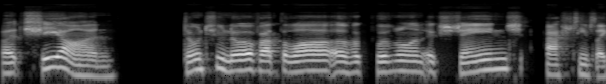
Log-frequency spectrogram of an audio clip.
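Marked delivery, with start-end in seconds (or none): 0.0-5.2 slow, half-weary, half-sarcastic delivery. Speaking in character to another player's character: half tired, half sarcastic. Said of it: "half actually tired, half sarcastic as she's saying this".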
